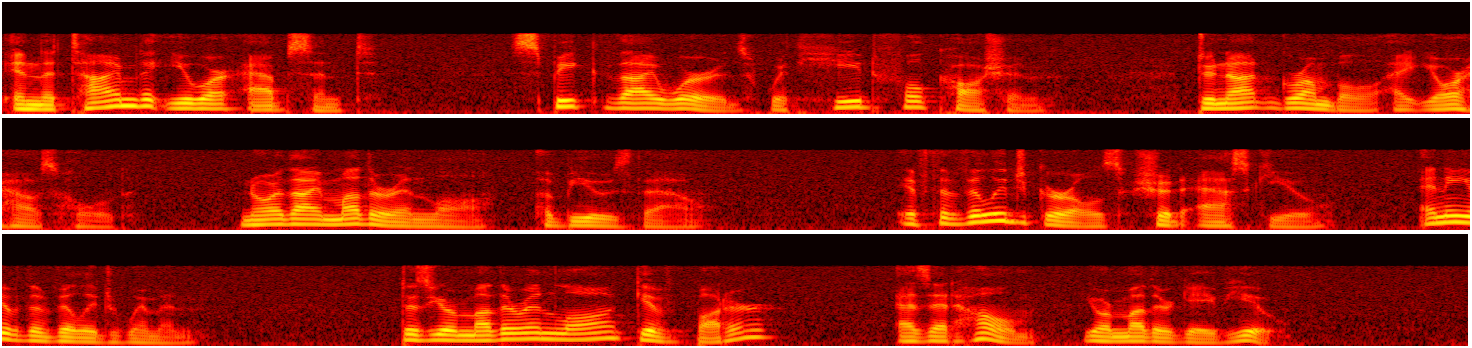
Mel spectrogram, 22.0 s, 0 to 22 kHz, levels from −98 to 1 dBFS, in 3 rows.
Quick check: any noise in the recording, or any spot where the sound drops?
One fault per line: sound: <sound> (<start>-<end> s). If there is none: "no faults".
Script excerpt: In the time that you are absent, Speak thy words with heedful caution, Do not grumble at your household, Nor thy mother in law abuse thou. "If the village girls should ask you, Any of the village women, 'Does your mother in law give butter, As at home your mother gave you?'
no faults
